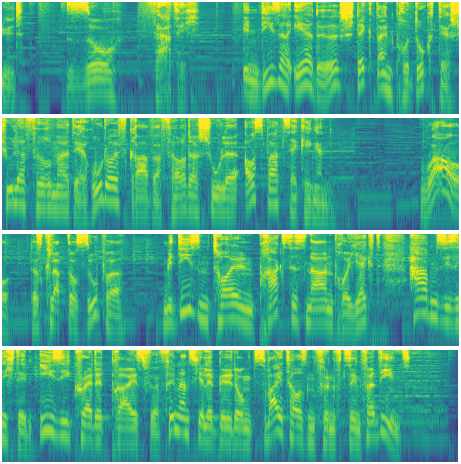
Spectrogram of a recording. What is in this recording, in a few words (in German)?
imagefilme warm freundlich strahlend sympathisch einfuehlsam; vr bank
